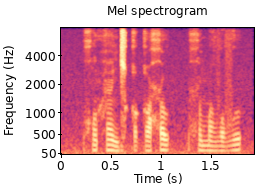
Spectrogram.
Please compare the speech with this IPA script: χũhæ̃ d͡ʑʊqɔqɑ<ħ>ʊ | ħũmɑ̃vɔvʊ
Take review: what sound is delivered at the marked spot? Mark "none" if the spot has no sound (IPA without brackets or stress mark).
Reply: ħ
